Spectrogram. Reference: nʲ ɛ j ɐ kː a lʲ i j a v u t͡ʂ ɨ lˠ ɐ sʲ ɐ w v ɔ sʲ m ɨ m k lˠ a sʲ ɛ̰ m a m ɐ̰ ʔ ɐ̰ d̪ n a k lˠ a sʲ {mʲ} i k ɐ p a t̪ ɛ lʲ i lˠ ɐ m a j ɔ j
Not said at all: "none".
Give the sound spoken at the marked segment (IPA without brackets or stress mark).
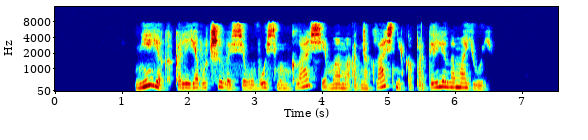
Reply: nʲ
